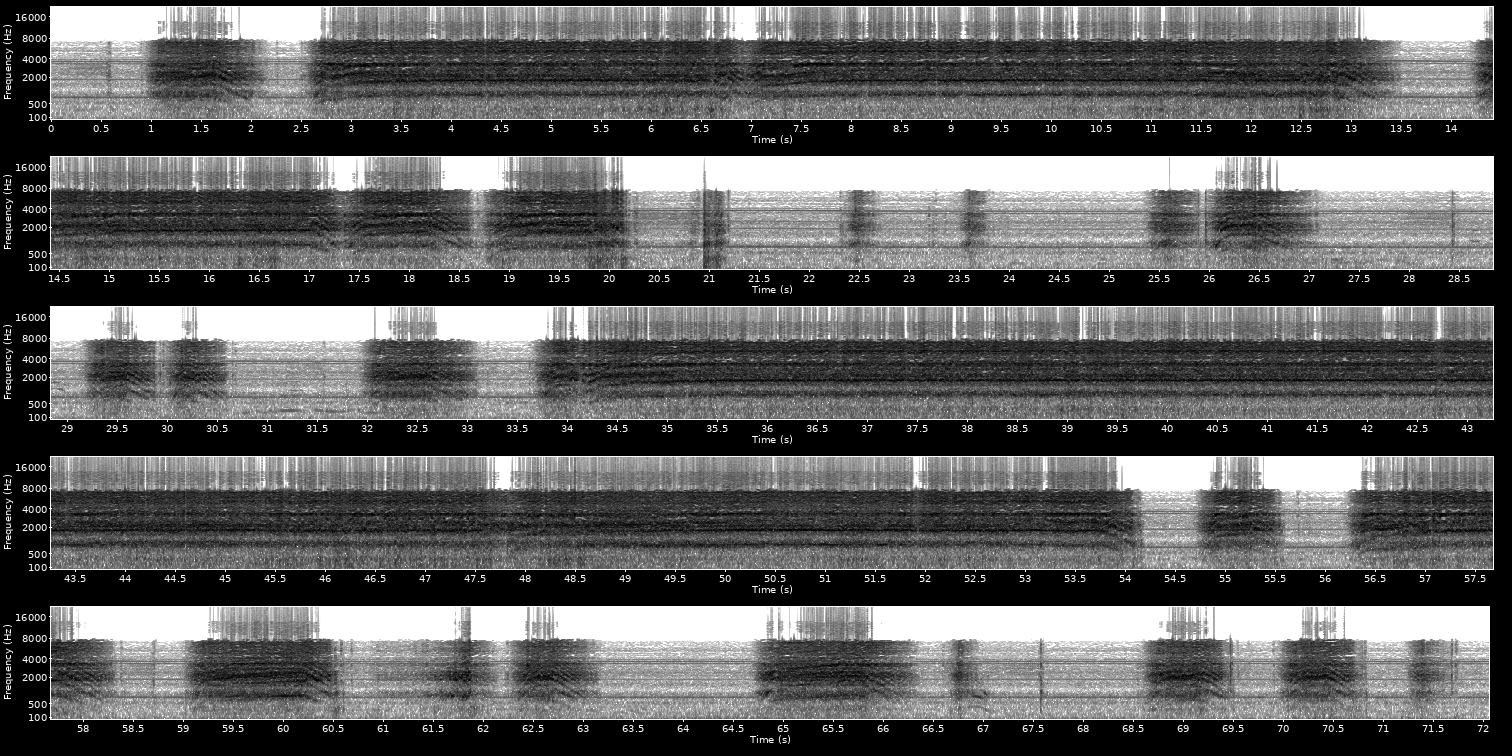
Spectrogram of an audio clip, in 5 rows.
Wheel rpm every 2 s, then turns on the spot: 60, 150, 230, 190, 230, 230, 140, 160, 190, 140, 30, 0, 20, 40, 40, 20, 100, 190, 230, 230, 230, 230, 230, 210, 210, 230, 200, 50, 140, 80, 50, 40, 100, 10, 50, 40.
20-22 26-28 30-32 60-64 68-72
